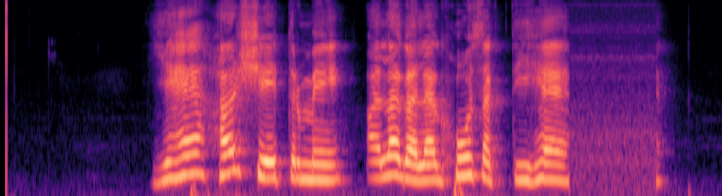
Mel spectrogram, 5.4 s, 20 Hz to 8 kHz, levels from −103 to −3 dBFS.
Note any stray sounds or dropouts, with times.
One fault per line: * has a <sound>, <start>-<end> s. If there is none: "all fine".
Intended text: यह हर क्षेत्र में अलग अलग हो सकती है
all fine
